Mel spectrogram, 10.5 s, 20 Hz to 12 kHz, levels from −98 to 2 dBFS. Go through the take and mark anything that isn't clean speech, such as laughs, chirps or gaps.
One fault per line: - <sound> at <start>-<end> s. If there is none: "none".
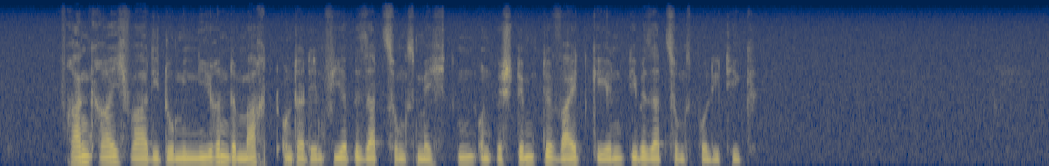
none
